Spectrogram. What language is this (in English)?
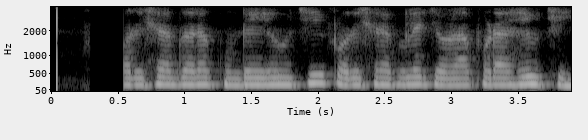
Odia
